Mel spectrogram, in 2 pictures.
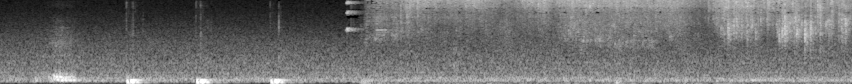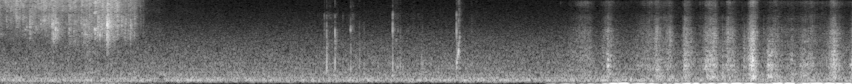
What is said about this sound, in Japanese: このままシャンプーも済ませて、一気にパーって流しちゃおっか。髪の毛洗っていくから、目つむってて。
